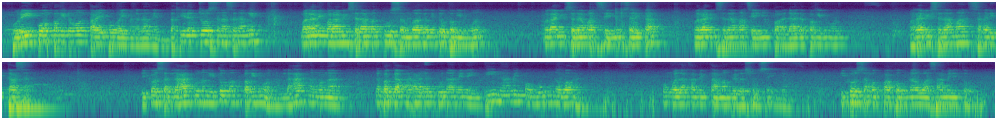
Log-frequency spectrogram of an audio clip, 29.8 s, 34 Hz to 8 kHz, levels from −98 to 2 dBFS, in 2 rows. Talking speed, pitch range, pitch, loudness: 140 wpm, 125-145 Hz, 135 Hz, -18 LUFS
